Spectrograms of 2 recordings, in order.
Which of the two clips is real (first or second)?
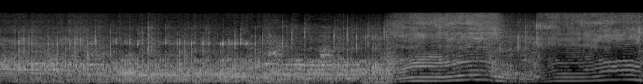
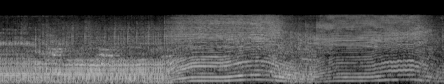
second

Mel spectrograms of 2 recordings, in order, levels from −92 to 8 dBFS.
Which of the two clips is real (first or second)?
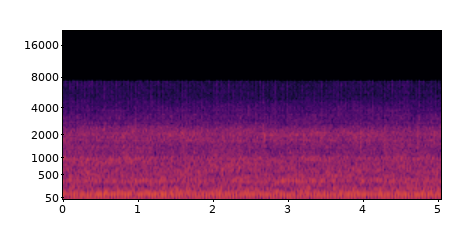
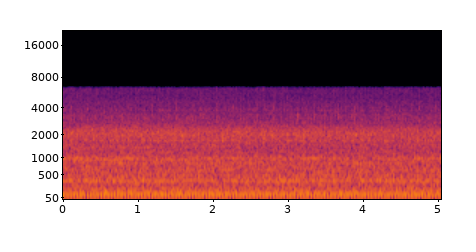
second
